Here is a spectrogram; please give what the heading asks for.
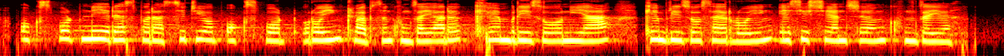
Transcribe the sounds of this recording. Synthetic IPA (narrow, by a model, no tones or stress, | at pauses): ɔkspɔɾtniɾespɐɾasitiɔpʰɔkspɔt̚ɾɔjiŋklɐb̚sɯŋkʰuŋzajaɾɯkʰembɾizɔnijakʰembɾizɔsajɾɾojiŋesisensɯŋkʰuŋzajɯ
